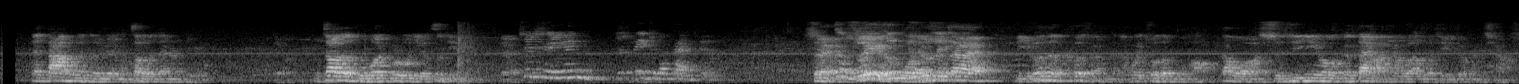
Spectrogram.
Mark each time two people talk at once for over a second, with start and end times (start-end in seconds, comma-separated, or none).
8.1-9.7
